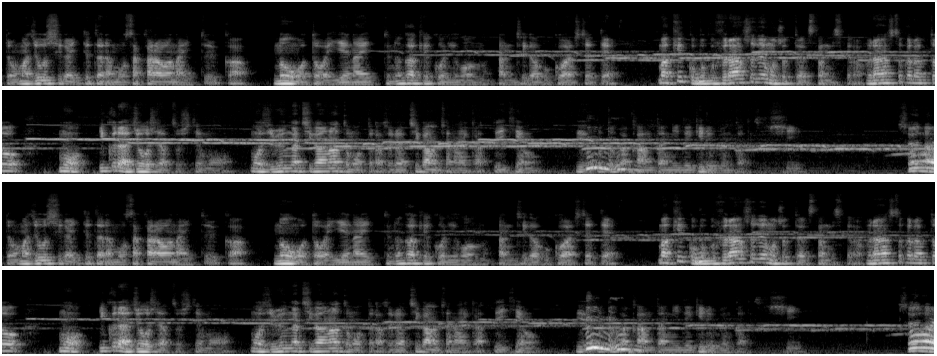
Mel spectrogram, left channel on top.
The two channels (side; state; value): both; normal; correlation 0.36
